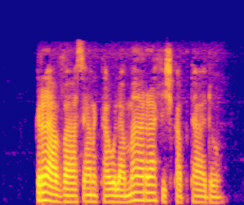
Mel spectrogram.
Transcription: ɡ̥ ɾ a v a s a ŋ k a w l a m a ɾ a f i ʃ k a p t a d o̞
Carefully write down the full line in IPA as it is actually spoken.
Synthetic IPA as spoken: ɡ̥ ɾ a v a s a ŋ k a w l a m a ɾ a f i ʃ k a p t a d o̞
